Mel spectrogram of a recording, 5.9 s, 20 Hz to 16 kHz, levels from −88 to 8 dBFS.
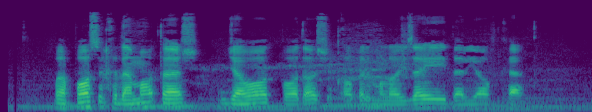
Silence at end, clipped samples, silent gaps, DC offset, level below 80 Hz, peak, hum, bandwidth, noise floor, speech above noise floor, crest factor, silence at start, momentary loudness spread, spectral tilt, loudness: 0.35 s; under 0.1%; none; under 0.1%; -60 dBFS; -4 dBFS; none; 11.5 kHz; -51 dBFS; 26 dB; 22 dB; 0.55 s; 11 LU; -4.5 dB/octave; -25 LUFS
